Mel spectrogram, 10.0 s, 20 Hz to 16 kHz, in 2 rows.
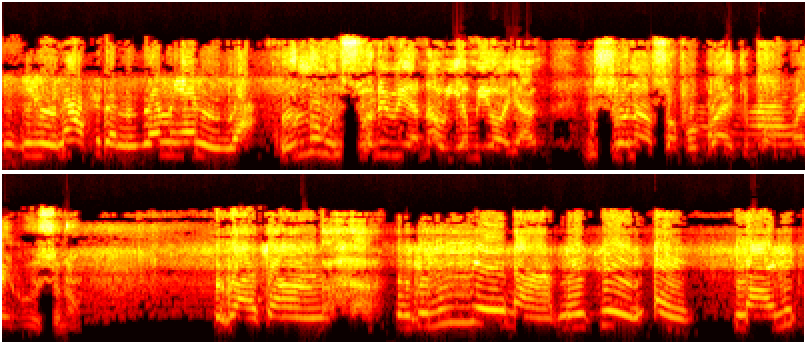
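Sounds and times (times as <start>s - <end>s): person speaking over radio: 3.7s - 5.6s.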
